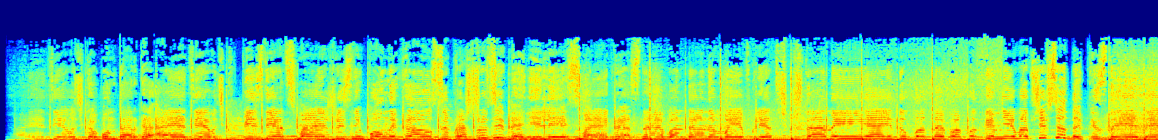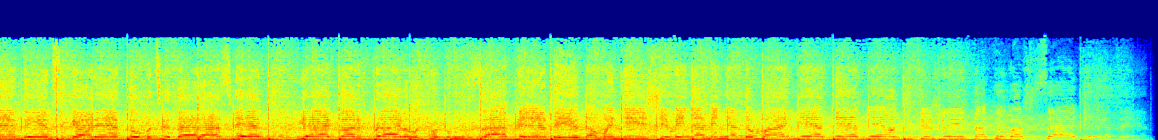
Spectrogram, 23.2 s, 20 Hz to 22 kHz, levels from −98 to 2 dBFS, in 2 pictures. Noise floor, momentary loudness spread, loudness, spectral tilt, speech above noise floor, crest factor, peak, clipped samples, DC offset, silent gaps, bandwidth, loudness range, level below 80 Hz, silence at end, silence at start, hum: -35 dBFS; 8 LU; -12 LUFS; -4.5 dB/octave; 25 dB; 12 dB; 0 dBFS; under 0.1%; under 0.1%; none; 16.5 kHz; 3 LU; -16 dBFS; 0.25 s; 0.15 s; none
